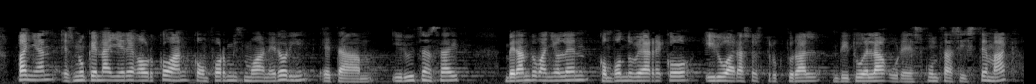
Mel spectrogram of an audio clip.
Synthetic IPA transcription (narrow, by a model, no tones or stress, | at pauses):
b̥ajɲane̞znuke̞naje̞ɾe̞ɣawɾko̞aŋko̞ɱfo̞ɾmizmo̞ane̞ɾo̞ɾie̞t̪aiɾuðit͡se̞nsajt̪ | be̞ɾand̪uβ̞aɲo̞le̞ːŋko̞mpo̞nd̪uβe̞are̞ko̞iɾuaɾaso̞e̞st̪ɾukt̪uɾald̪it̪ue̞laɣ̞uɾe̞ːskunt͡sasist̪e̞mak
